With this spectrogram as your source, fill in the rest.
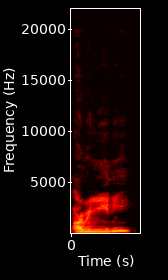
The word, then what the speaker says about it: Armellini: uh uh is it armini armini pretty close yeah I thought the two L's were you know was it was a trick there you know sounded like a y maybe um you know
